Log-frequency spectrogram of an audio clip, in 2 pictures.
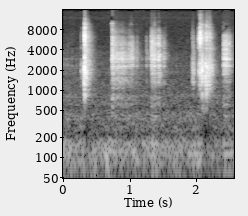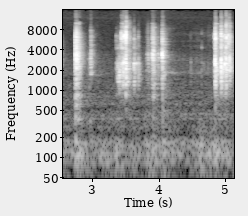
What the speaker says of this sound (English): take my screws and drop in a couple per slot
